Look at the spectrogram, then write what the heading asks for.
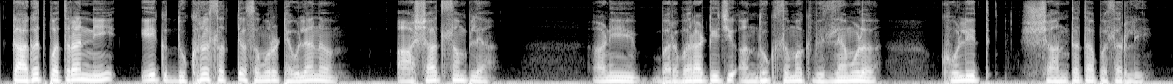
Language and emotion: Marathi, sad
